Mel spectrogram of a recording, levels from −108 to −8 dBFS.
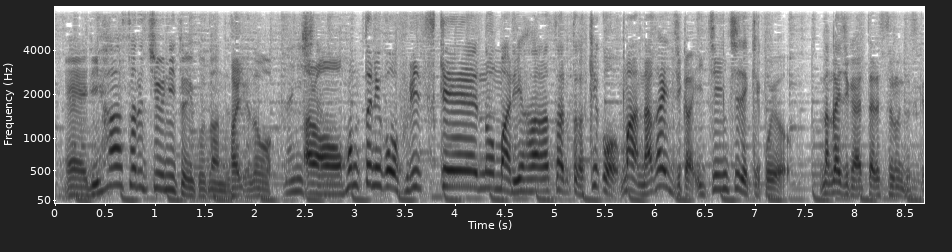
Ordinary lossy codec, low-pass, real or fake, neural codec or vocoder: none; 7.2 kHz; real; none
